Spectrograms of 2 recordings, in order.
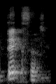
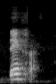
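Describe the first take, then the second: First: Texas said as TEK-sas; the common mistaken Texas, with KS for X. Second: Texas said as TEH-has, like Tejas. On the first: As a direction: say Texas with a KS in the middle. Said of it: "Algunos dicen Texas". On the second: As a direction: say Texas with a Spanish J in the middle. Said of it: "pero lo correcto es Texas". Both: Shown as a demonstration.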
